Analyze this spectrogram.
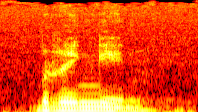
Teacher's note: có thể nối chữ ngờ này với chữ in thành là bring in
